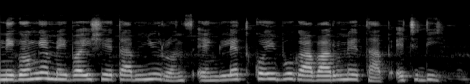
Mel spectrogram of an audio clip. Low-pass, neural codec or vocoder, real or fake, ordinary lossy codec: 10.8 kHz; none; real; none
